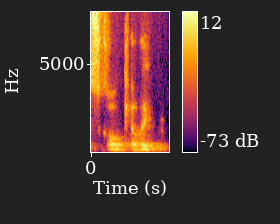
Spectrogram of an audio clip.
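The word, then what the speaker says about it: Schuylkill: to be in Philadelphia or not pronounced Google pronounce it everyone else we call it the skull Kelly it's called salt um so um so I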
